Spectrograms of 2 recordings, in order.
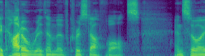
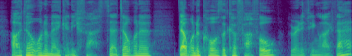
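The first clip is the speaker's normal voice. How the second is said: lisping voice, s in "fuss" lisped; 2 semitones higher than usual. Explaining where his character Ooga Booga came from, doing a Little Britain character with a lisp. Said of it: "a lisp".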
